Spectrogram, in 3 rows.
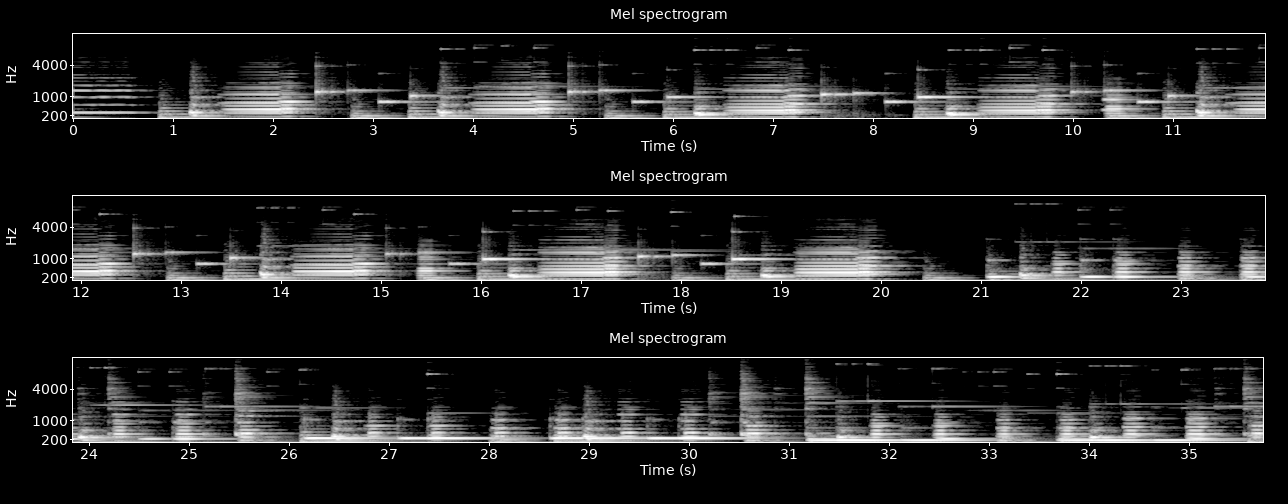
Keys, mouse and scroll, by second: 0.6 scroll up 5, 0.7 middle click, 3.8 click, 6.7 click, 15.0-15.4 scroll down 6, 15.9-17.3 scroll down 5, 17.6 s, 23.1 g, 26.8 Tab, 27.5 f, 30.5 s, 34.3 scroll up 1, 34.3 middle click, 35.3 e.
